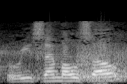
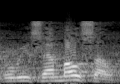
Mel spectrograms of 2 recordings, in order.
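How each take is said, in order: First: "Urisem oso" with a clean break before "oso"; separated words; careful pause. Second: "Urisem oso" slurred so the m joins "oso"; blurred into one word; run together. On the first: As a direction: stop briefly, then start "oso" fresh. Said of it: "So it's easy to sound like". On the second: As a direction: let "m" slide straight into "oso", wrong way. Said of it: "it's easy to sound like". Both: Shown as a demonstration.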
